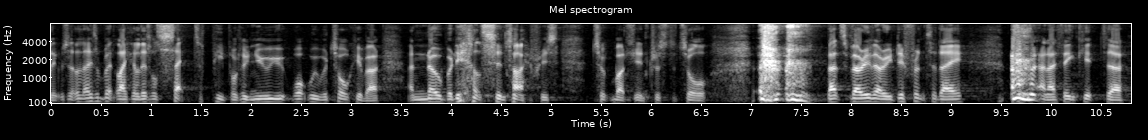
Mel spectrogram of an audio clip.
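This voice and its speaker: A man in his sixties with an English accent, giving a chatty, digressive conference talk full of fillers. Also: fairly low pitch. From England. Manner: chatty, digressive, self-deprecating, many fillers. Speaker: library association director. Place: large hall. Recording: long hall reverb.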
